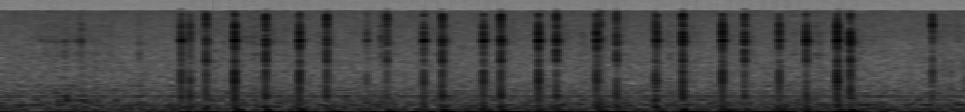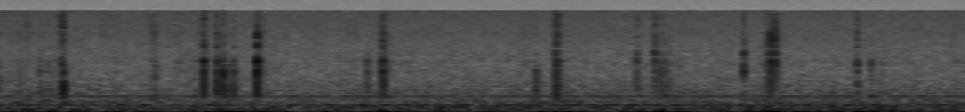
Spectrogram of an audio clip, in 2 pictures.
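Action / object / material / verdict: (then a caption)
scrape / steel scissor blade scratched and tapped with fingernails / steel / none. Long painted fingernails scratch along the thin steel blade of small orange-and-blue plastic-handled scissors, close up. The result is quiet, irregular bursts of sharp, bright ticks and scrapes that die away almost instantly, over a low hum and a faint steady tone.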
